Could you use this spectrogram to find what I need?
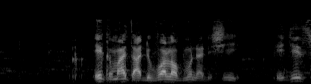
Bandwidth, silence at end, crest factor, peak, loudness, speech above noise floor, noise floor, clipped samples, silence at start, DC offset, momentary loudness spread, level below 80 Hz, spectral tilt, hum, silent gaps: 8.4 kHz; 0 s; 22 dB; -16 dBFS; -35 LUFS; 32 dB; -67 dBFS; under 0.1%; 0.7 s; under 0.1%; 24 LU; -88 dBFS; -2.5 dB/octave; none; none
